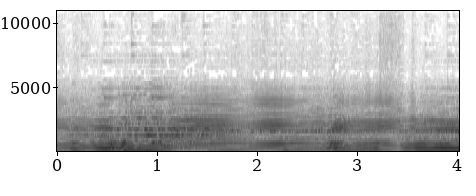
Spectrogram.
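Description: Tibetan monastic ritual horns playing long, steady droning notes that change pitch a few times.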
